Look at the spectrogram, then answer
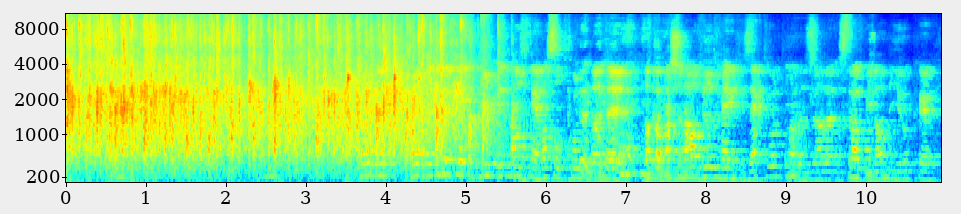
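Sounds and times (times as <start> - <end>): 
audience applause: 0.0 - 5.7
speech: 4.9 - 10.9.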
